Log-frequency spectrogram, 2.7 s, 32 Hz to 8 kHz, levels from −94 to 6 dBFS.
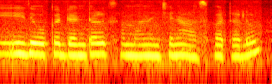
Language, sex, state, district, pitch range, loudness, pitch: Telugu, female, Telangana, Mahabubabad, 210-235 Hz, -15 LUFS, 220 Hz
